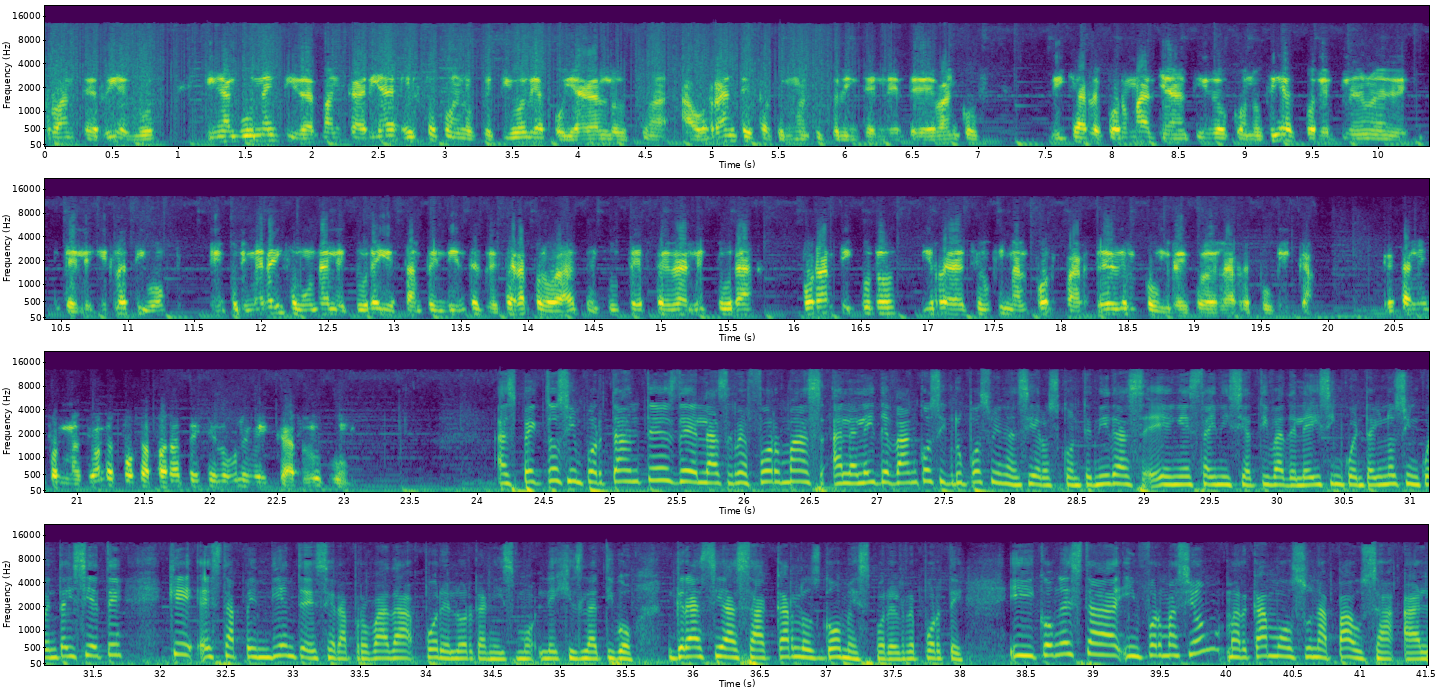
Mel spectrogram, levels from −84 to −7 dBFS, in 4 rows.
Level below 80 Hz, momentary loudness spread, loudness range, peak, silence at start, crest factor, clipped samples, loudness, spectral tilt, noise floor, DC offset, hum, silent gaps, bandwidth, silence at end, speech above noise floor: -32 dBFS; 7 LU; 4 LU; -2 dBFS; 0 s; 14 dB; under 0.1%; -16 LUFS; -4.5 dB/octave; -36 dBFS; 0.1%; none; none; 13.5 kHz; 0 s; 20 dB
